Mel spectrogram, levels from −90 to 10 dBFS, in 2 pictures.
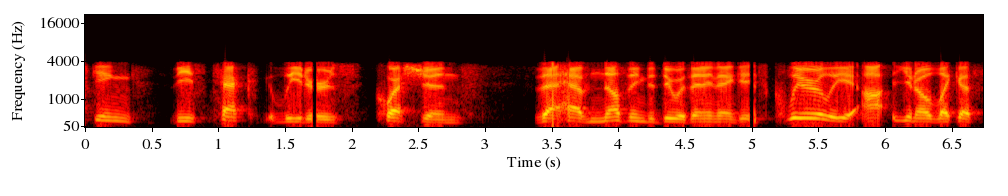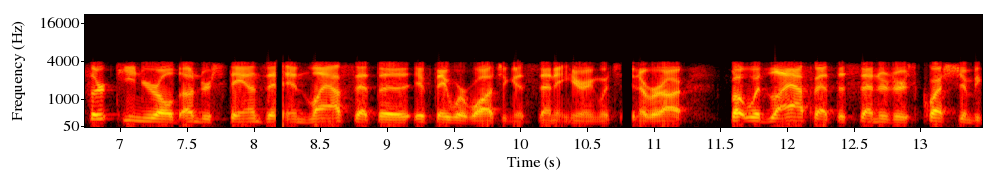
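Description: Packet loss on an ADPCM call breaks this speech at 1.7, 4.98, 8.16 and 10.76 s, each a hard-edged silent gap of 40, 40, 60 and 80 ms, roughly two to four packets. Afterwards the decoder's predictor and step size are out of step with the sender's, so speech returns slightly distorted until they resynchronise.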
